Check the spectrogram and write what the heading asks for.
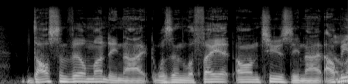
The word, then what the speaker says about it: LaFayette: I love the fact you said it right. Yeah. Yeah. Because a lot a lot of people you know that that are from metro Atlanta would say Lafayette growing up up there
